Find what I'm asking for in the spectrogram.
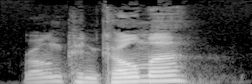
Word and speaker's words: Ronkonkoma: New York, New York City, Oakdale, Ronkonkoma. Oh, God, I butchered that. Ronkonkoma, Brooklyn, Peekskill, the Bronx, Chappaqua.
